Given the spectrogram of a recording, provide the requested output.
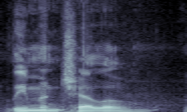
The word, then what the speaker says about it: limoncello: Limoncello. – Limoncello.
